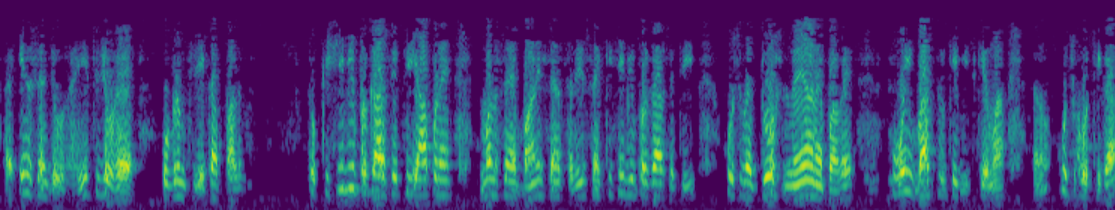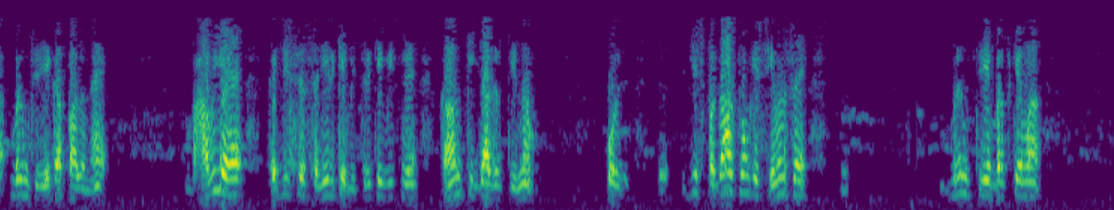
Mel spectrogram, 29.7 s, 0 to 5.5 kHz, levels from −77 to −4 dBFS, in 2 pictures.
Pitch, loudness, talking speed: 235 Hz, -20 LUFS, 140 wpm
